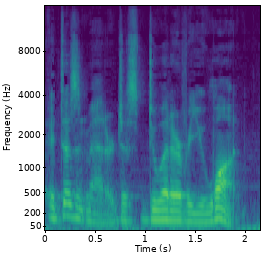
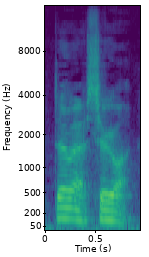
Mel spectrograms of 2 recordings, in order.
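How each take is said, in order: First: Every word is spoken fully and distinctly. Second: The words are mumbled and slurred together. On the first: Anyone can understand it. "you could understand it" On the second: Only someone from home would understand it. "if I said it to my brother in this way"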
